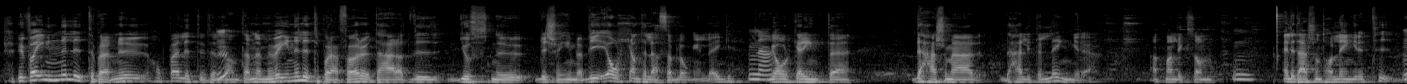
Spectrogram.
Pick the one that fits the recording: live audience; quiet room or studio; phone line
live audience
